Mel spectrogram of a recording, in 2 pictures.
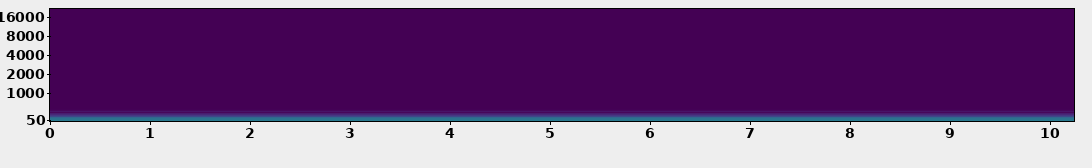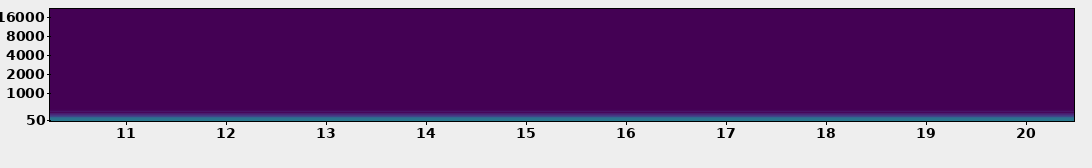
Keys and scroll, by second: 2.2-3.5 typing, 9.6 2, 10.7 super+1, 14.0 Up, 14.6 Return, 15.7 ctrl+x, 15.9-20.4 typing.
